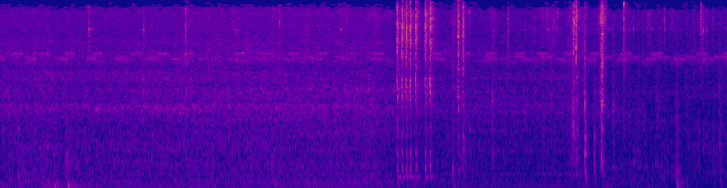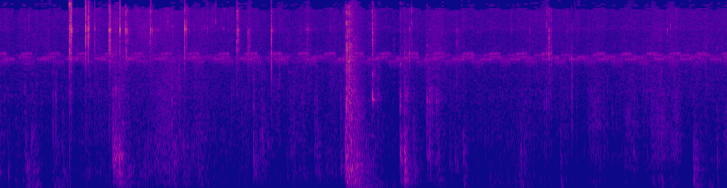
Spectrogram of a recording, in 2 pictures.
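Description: A car engine idling, switched off about six seconds in, followed by a few separate knocks and thumps.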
